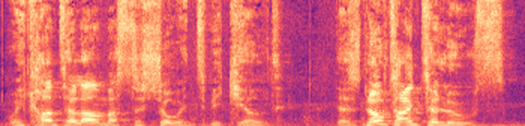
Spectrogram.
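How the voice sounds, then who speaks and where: An actor playing a fiercely loyal, impatient young samurai with a blunt, urgent way of talking. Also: male voice, a little high, sing-song, brisk, slight background noise. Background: loud music.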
